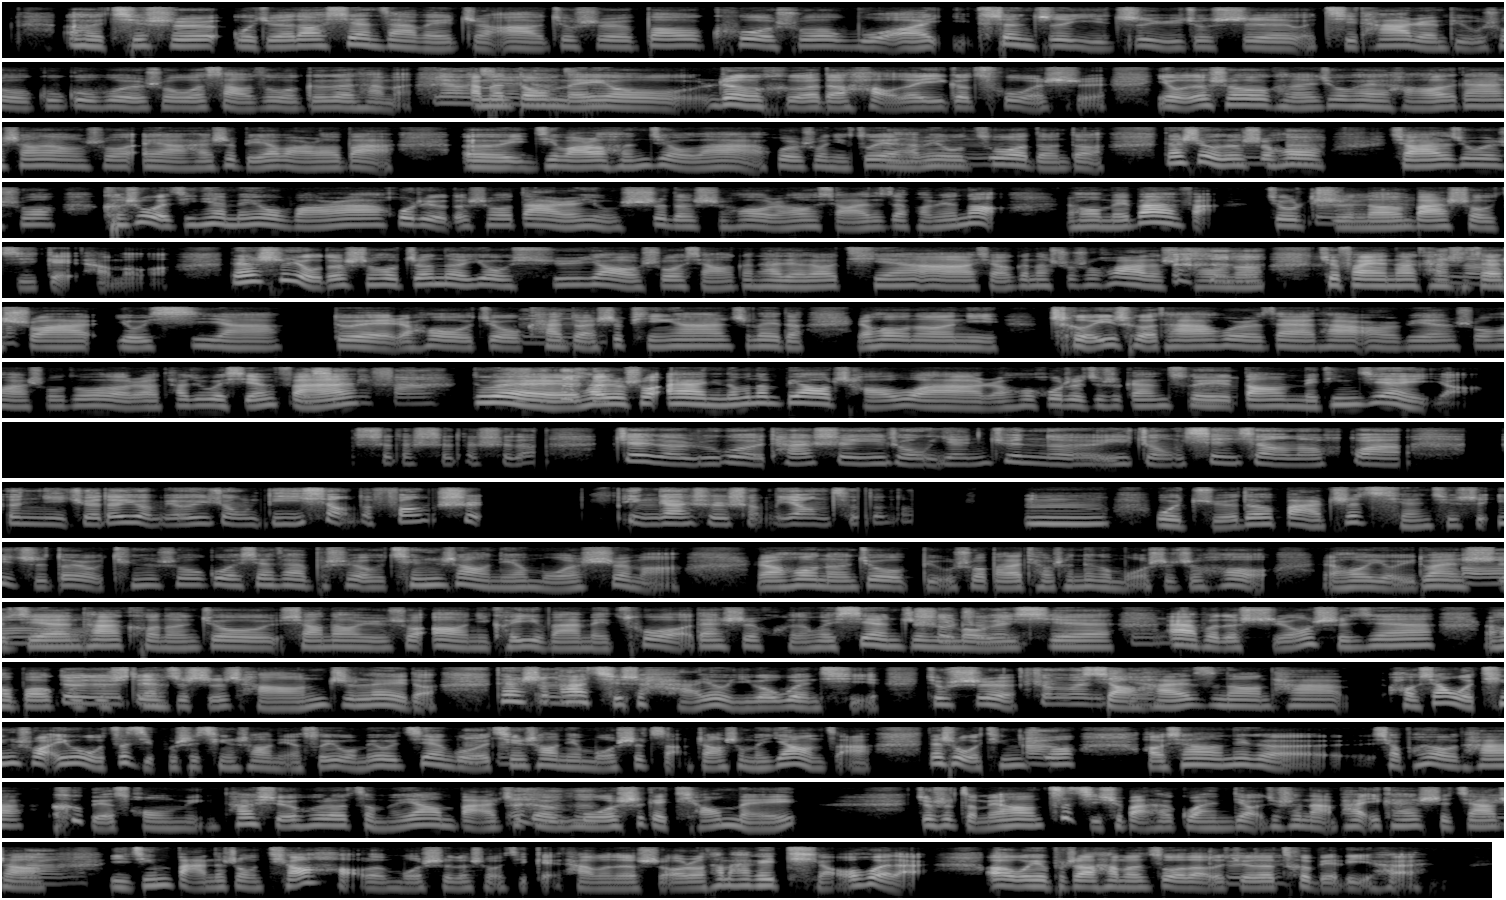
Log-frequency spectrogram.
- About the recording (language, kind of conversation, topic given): Chinese, podcast, 家里手机太多会影响家人之间的沟通吗，你通常怎么处理？
- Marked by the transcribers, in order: laugh; laugh; laugh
